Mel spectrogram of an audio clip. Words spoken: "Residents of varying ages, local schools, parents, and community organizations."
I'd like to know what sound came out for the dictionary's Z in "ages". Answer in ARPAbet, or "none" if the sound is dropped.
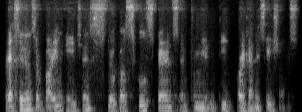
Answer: S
